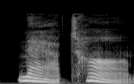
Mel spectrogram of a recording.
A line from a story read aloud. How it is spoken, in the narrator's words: drawled Misty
